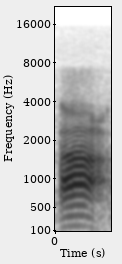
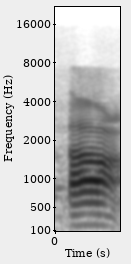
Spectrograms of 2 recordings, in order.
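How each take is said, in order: First: The second "a" said lightly and briefly, not pressed; a short, easy "a" that just touches the sound; light vowel. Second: The "a" in "Nggak a" pushed hard and loud from the throat, the wrong way; pressed vowel. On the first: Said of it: "tapi a cukup". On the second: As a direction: press the "a" hard and louder as the mistake to avoid. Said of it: "Nggak a, tapi a cukup". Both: Shown as a demonstration.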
